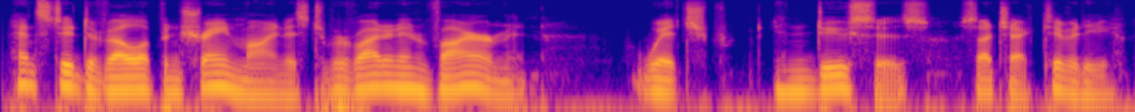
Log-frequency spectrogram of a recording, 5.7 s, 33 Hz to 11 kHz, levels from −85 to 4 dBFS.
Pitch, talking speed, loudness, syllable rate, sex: 100 Hz, 160 wpm, -18 LUFS, 6.0 syllables/s, male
